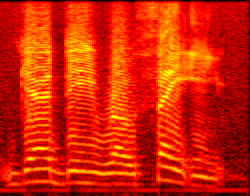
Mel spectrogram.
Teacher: The theim is where you lift up your voice.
